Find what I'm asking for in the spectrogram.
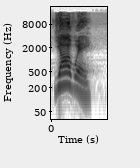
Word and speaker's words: Yahweh: However, in the 19th and 20th centuries, biblical scholars began to pronounce Yodhead Wadhead as Yahweh.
